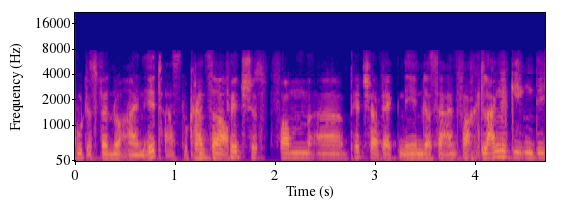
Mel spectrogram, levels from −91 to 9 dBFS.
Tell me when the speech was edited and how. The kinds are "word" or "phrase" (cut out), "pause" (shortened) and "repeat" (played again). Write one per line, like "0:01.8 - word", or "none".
0:01.0 - word
0:01.5 - word
0:01.9 - word

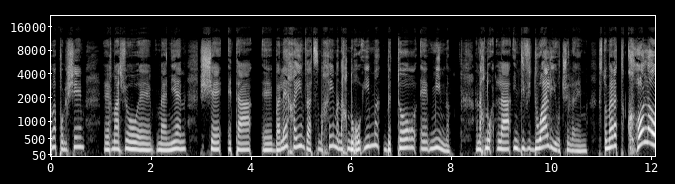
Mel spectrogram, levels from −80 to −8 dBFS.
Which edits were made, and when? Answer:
0:01.2 - phrase
0:02.9 - pause
0:08.8 - word

